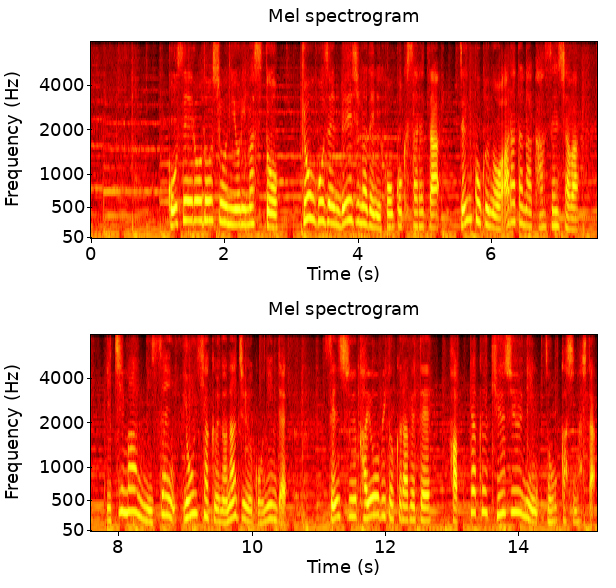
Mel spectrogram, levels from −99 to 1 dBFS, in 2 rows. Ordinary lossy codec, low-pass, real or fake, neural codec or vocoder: none; none; fake; codec, 16 kHz, 6 kbps, DAC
